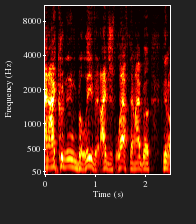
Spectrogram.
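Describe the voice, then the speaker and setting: A man talks with a strong New York accent. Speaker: self-help vlogger. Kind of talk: casual monologue.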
